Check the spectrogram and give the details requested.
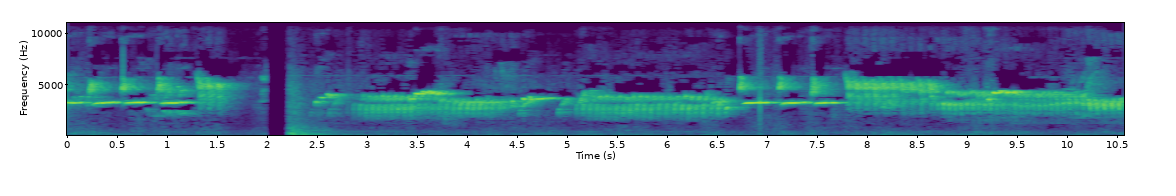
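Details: Canary song of dense, rapid rolling trills and whistled phrases, with a brief pause after the first two seconds, then long sustained buzzy rolls and bright notes carrying to the end.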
